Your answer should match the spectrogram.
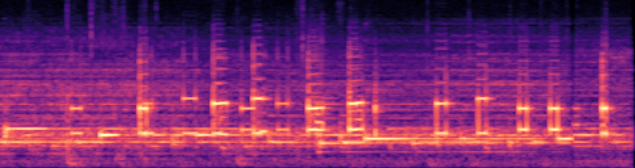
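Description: Phone in-call keypad tones (DTMF) as digits are pressed during a call: a quick run of short two-tone beeps, two or three a second, starting about a second in, over background music.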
